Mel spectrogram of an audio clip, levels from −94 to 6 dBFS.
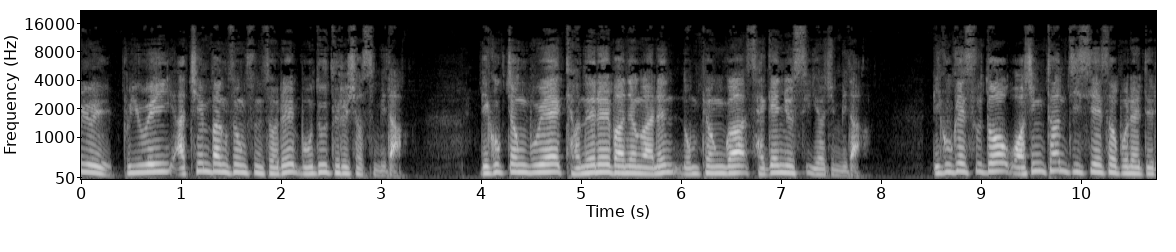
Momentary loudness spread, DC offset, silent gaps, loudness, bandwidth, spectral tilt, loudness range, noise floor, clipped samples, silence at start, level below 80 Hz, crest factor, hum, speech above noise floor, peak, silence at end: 9 LU; under 0.1%; none; -20 LUFS; 15.5 kHz; -6.5 dB/octave; 4 LU; -65 dBFS; under 0.1%; 0 s; -58 dBFS; 16 dB; none; 46 dB; -4 dBFS; 0 s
